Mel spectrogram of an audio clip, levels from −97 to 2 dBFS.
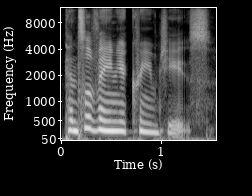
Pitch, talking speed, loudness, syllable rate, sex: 240 Hz, 115 wpm, -17 LUFS, 4.7 syllables/s, female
